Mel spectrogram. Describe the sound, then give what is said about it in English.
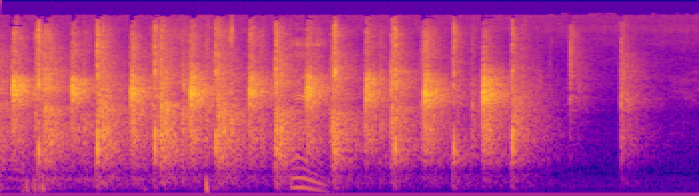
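Worshippers clap their hands to the Lord in a fast, steady rhythm, loud, with a brief voice calling out partway through, before the clapping thins out and stops. “Let's clap our hands to Him right now.”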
